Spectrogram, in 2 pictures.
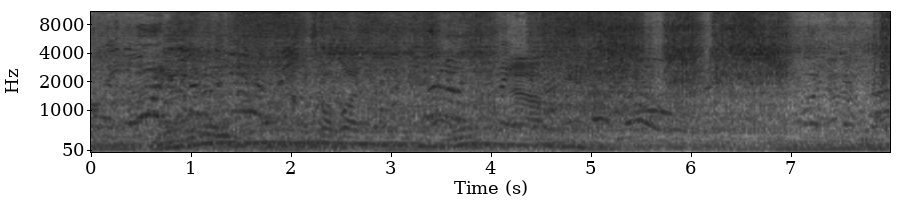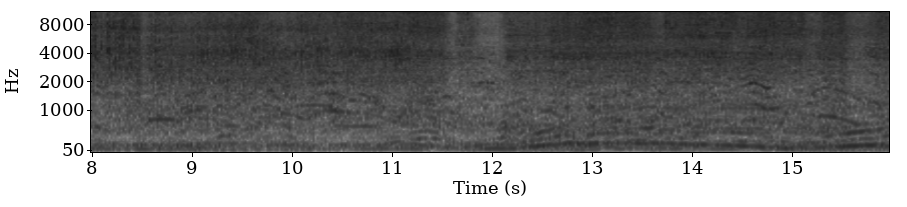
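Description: Car engines rev and roar loudly, rising and falling.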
